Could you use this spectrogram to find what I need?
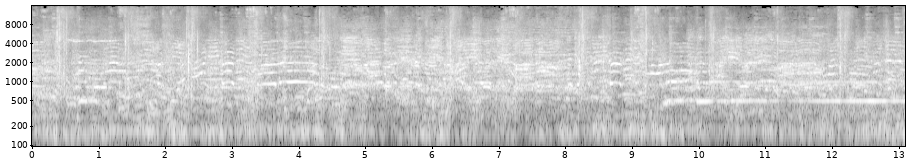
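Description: Hands clap together in a steady rhythm.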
